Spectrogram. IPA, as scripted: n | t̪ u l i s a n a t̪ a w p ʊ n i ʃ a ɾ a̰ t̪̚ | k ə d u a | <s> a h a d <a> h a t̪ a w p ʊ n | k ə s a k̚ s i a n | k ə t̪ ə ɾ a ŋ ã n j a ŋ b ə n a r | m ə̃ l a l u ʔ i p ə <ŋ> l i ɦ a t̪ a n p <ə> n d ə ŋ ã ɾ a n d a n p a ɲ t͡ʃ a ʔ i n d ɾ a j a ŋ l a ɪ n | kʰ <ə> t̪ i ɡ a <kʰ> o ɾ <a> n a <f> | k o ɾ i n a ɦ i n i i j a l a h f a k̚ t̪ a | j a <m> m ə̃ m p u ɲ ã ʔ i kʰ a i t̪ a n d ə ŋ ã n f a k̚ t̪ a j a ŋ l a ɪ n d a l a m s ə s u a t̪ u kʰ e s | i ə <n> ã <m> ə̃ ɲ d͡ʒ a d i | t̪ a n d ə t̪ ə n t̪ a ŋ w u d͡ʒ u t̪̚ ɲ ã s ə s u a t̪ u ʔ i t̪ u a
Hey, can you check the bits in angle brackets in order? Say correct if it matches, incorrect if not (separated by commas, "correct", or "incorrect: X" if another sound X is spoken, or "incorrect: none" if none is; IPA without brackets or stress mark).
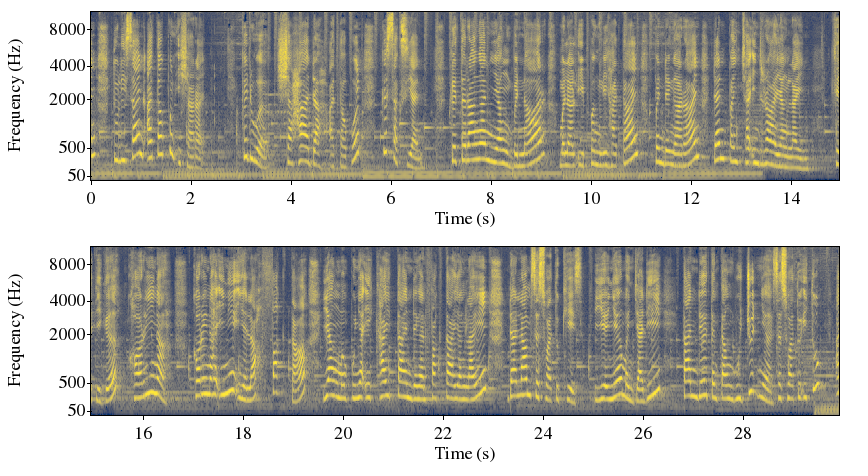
incorrect: ʃ, correct, correct, correct, correct, correct, incorrect: i, incorrect: h, incorrect: ŋ, incorrect: ɲ, correct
